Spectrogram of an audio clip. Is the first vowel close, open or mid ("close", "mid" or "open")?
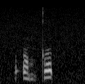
mid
